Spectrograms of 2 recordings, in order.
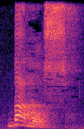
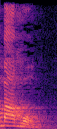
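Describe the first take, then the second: First: The final s is pronounced. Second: The final s is dropped.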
